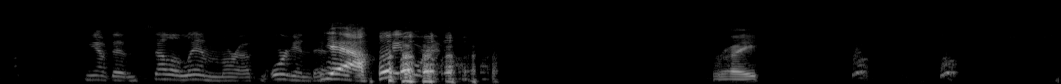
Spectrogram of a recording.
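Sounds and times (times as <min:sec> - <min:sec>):
quiet steady hum: 0:00.0 - 0:10.6
speech: 0:00.9 - 0:04.9, 0:07.2 - 0:07.7
laughter: 0:03.8 - 0:05.0
dog barking: 0:08.5 - 0:08.8, 0:09.4 - 0:09.6.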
